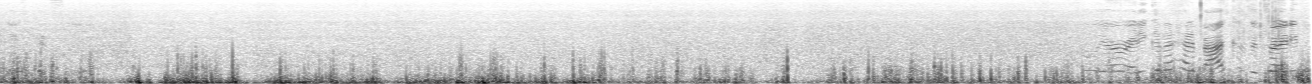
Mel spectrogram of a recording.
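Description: Wind buffeting the phone's microphone in irregular gusts, rising and falling in level. A person's voice starts near the end.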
